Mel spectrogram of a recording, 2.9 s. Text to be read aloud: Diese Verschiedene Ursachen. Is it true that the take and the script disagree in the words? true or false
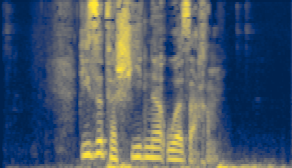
false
